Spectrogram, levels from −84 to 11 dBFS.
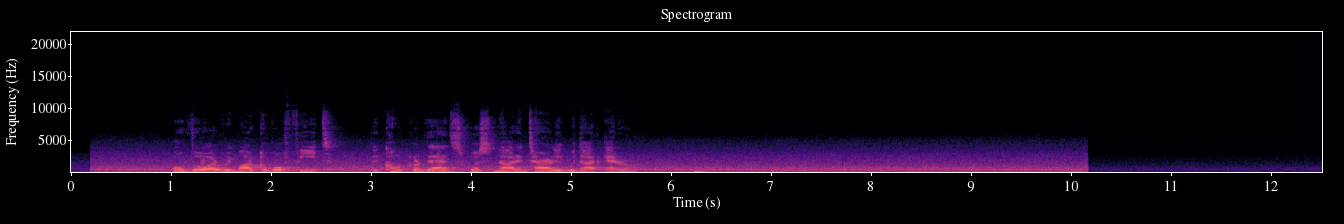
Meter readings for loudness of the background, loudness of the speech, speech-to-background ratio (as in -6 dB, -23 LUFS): -38.0 LUFS, -25.0 LUFS, 13.0 dB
